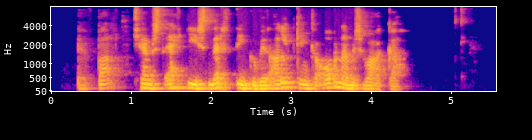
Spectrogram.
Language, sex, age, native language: Icelandic, male, 40-49, Icelandic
